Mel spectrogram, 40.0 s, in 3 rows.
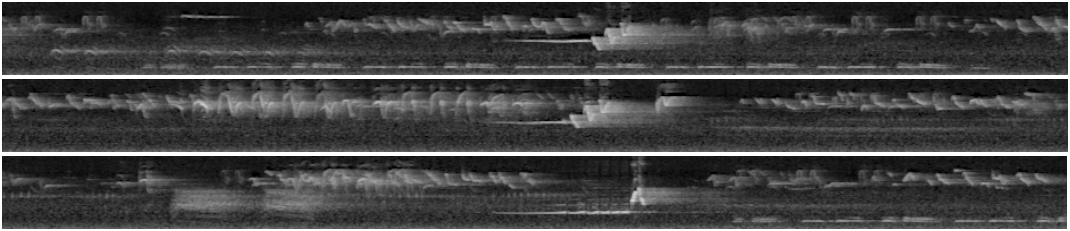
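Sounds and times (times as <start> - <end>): birds chirping and trilling: 0.0 - 39.9
rising whistled bird calls: 4.0 - 8.2, 19.4 - 21.2, 32.8 - 39.9.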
